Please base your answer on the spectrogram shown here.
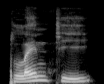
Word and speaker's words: plenty: Dit, drink plenty of water every day. Drink plenty of water every day. So you can hear people say plenty of, plenty of. It's like T is silent, okay?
